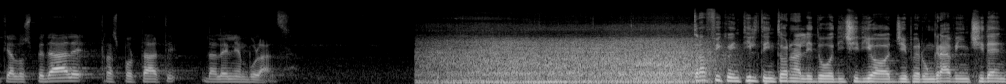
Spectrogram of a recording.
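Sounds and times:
vehicle driving past: 4.2s - 7.8s.

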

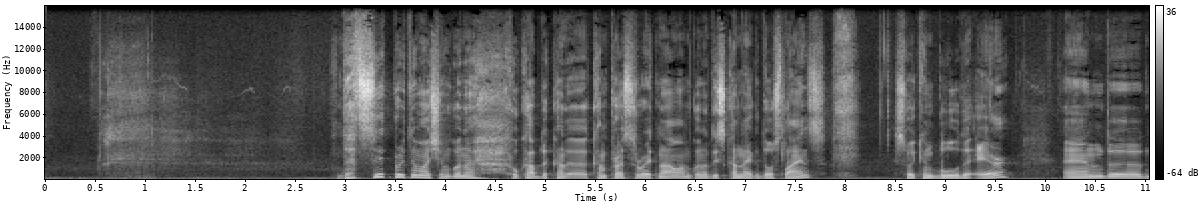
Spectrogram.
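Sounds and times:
steady low hum: 0.0s - 11.0s
soft hissing exhale: 0.5s - 2.6s.

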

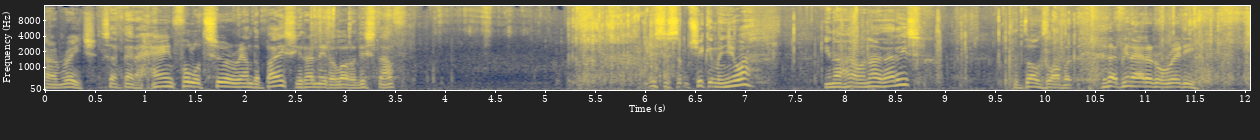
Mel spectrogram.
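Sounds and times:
plastic bag rustling and crinkling: 0.6s - 12.0s.

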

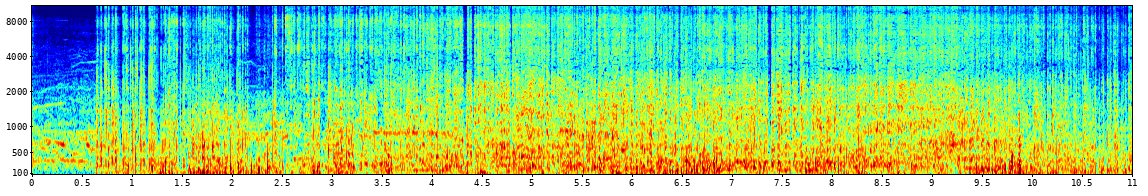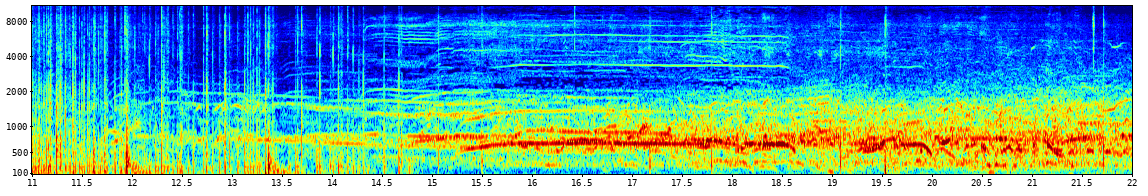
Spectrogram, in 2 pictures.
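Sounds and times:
crowd voices: 0.0s - 22.0s
fireworks crackling pops: 0.7s - 15.7s.

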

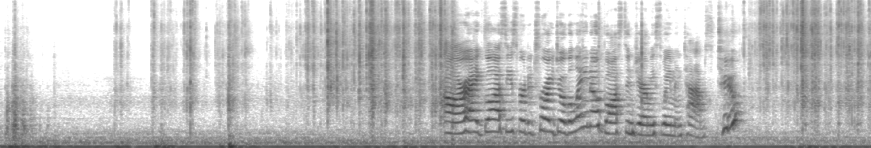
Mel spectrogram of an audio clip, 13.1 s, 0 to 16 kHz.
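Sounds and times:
card pack wrapper crinkling: 1.7s - 6.9s, 11.1s - 13.0s.

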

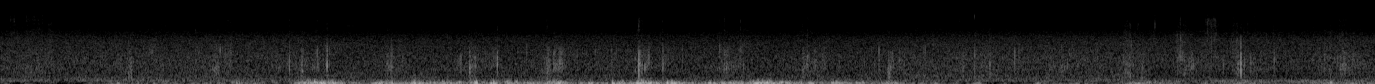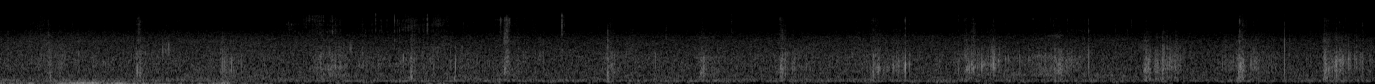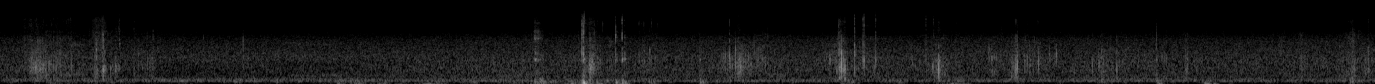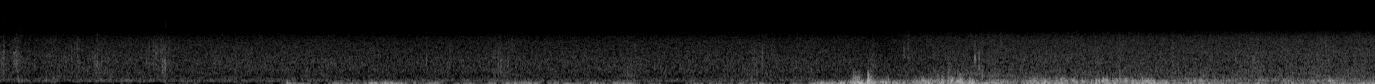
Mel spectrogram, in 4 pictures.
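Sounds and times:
footsteps on forest floor: 8.0s - 21.8s, 22.5s - 29.1s.

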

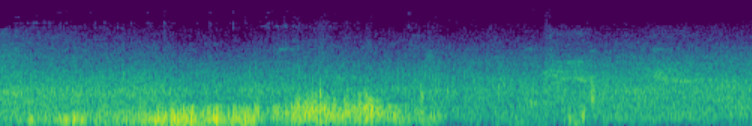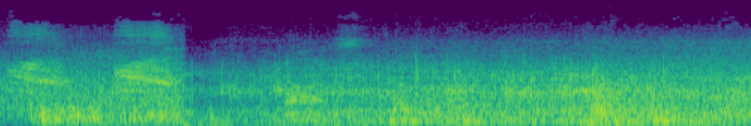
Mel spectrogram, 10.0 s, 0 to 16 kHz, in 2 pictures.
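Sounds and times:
crow cawing: 3.6s - 6.3s.

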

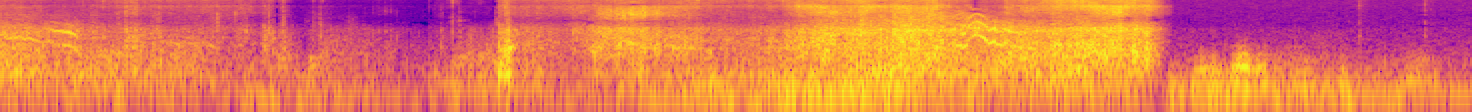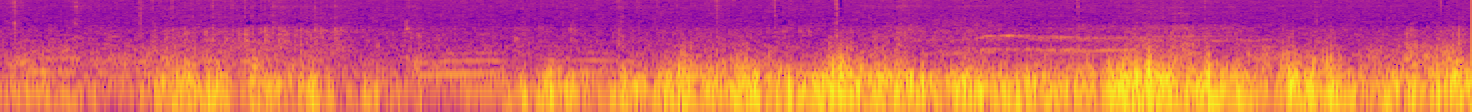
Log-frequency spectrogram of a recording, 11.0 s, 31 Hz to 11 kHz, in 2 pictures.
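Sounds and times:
snowboard sliding on packed snow: 0.0s - 1.0s, 1.9s - 4.4s
wind rumble on microphone: 0.0s - 11.0s.

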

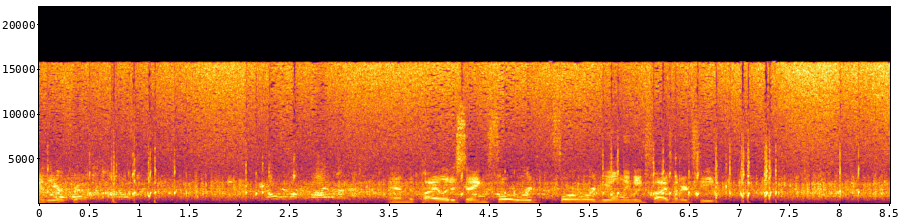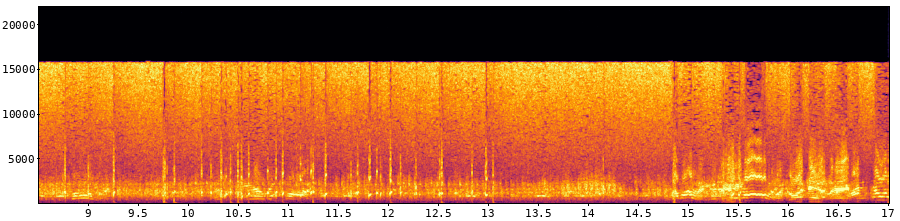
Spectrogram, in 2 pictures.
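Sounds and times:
flight crew voices: 0.0s - 17.0s
recording hiss: 0.0s - 17.0s
clicks on recording: 0.1s - 3.2s, 5.6s - 15.6s.

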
